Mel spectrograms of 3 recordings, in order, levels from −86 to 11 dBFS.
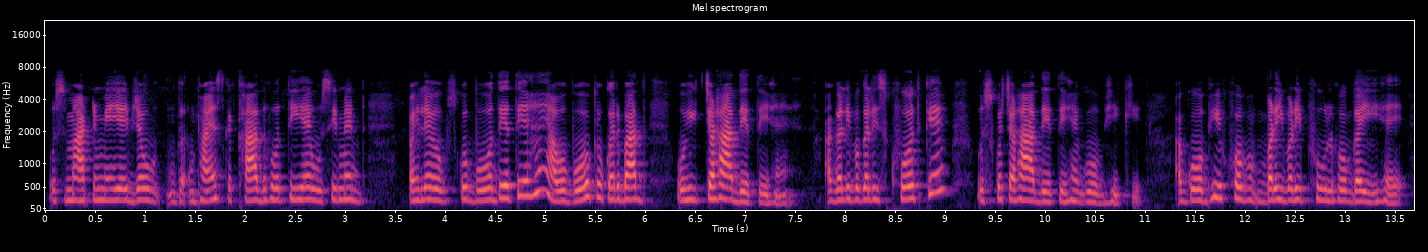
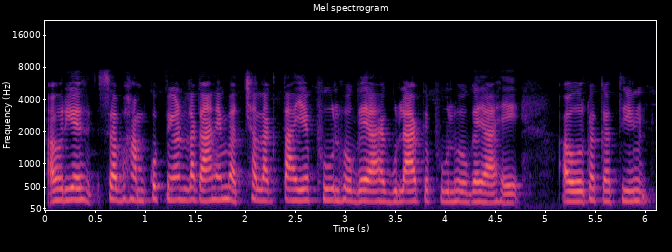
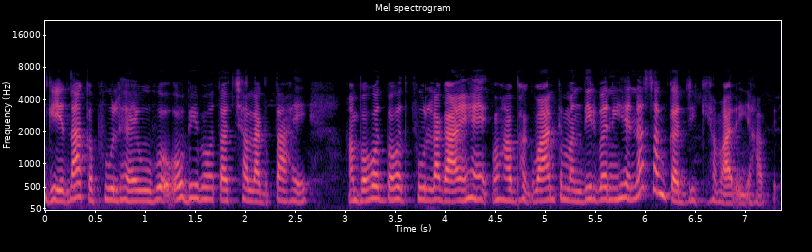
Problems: none marked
